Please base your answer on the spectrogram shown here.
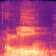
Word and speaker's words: ह्लीम: ह के पैर में र है, फिर उसमें साथ ही में ल लगा हुआ है और ऊपर से बड़ी की मात्रा बिंदी, ओम ह्लीम। इसका उच्चारण इस प्रकार से है।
